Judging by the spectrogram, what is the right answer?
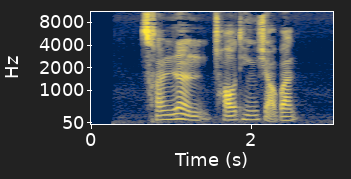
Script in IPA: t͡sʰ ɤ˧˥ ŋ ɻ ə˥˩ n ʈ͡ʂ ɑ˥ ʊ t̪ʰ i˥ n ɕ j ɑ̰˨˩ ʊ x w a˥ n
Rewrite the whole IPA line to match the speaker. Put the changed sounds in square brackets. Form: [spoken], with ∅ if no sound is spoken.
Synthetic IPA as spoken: t͡sʰ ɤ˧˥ ŋ ɻ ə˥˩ n [ʈ͡ʂʰ] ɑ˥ ʊ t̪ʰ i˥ [ŋ] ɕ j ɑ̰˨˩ ʊ [k] w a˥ n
